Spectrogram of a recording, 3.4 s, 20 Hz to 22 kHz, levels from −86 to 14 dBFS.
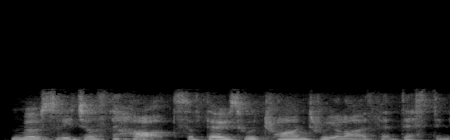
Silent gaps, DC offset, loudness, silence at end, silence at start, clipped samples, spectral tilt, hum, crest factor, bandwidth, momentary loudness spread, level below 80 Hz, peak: none; under 0.1%; -31 LUFS; 0 s; 0.1 s; under 0.1%; -4 dB/octave; none; 18 dB; 8.2 kHz; 8 LU; -70 dBFS; -14 dBFS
